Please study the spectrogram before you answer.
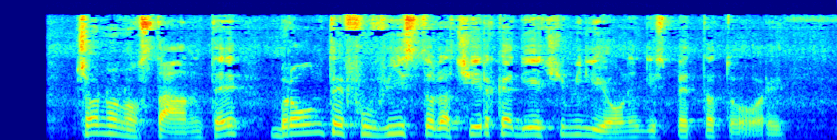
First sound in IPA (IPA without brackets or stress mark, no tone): t͡ʃ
